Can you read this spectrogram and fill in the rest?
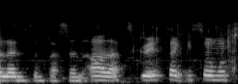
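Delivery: normal talking voice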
